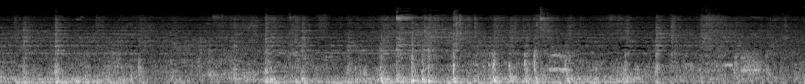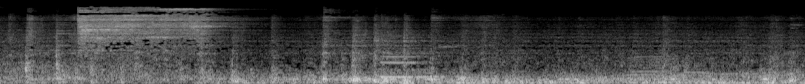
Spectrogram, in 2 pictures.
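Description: Rajdhani Express passenger coach running at speed, heard from its open doorway: wheels clicking over rail joints under a steady rush of rolling and wind noise. A burst of hiss comes a little past the middle, and a short horn sounds about twelve seconds in.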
